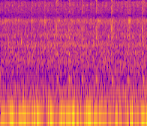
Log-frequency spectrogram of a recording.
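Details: Honda Civic Genio losing power: uneven, lumpy idle with irregular thump and stumble, one cylinder not firing; plug-lead pull test points to cylinder three spark plug as suspected dead, not confirmed.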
